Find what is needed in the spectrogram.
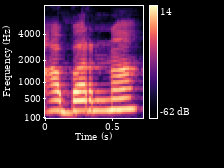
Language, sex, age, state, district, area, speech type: Malayalam, female, 30-45, Kerala, Palakkad, urban, spontaneous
